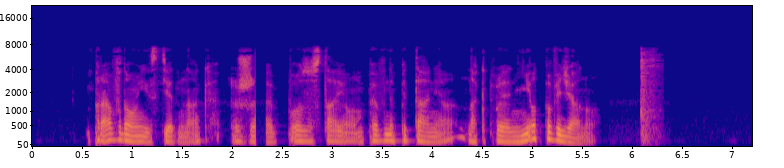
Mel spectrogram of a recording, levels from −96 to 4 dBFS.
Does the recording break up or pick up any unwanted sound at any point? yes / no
yes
